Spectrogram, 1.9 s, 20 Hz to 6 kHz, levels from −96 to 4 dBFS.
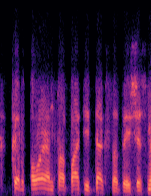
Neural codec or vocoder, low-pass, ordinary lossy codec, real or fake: none; 5.4 kHz; Opus, 24 kbps; real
